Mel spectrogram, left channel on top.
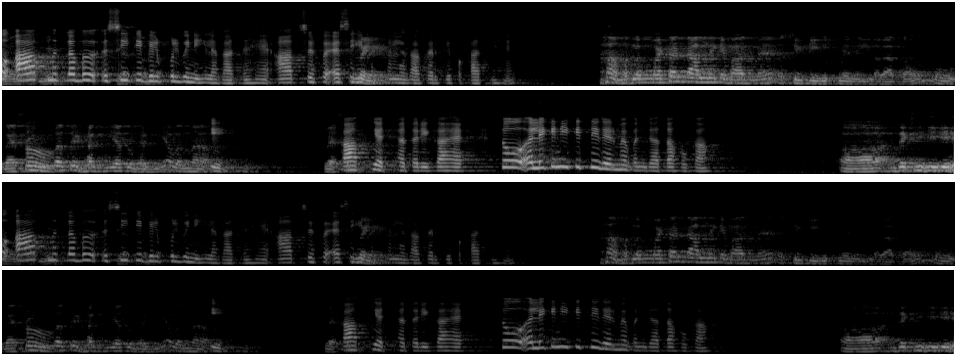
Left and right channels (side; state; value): right; quieter; 10.7 dB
